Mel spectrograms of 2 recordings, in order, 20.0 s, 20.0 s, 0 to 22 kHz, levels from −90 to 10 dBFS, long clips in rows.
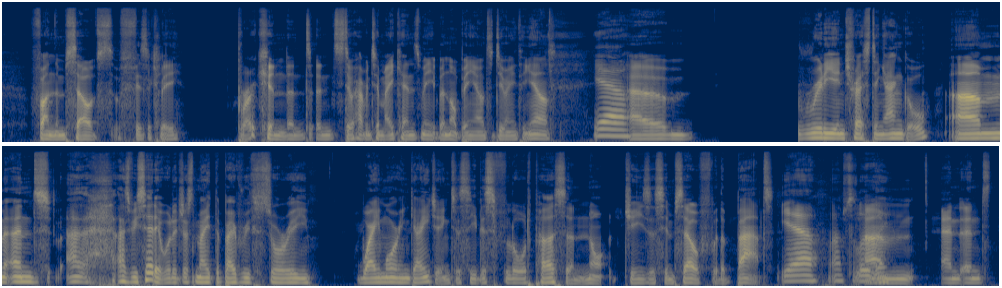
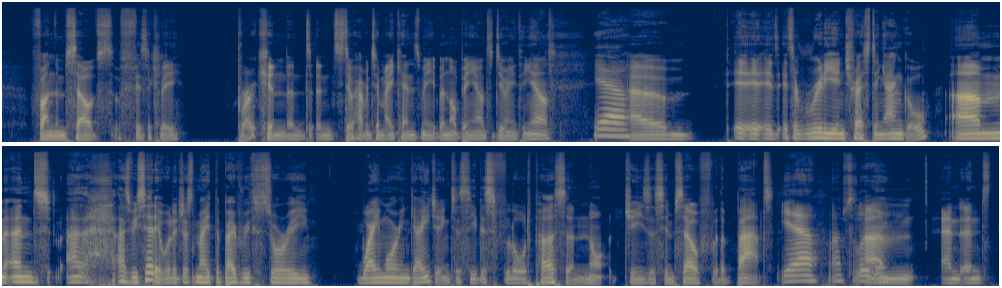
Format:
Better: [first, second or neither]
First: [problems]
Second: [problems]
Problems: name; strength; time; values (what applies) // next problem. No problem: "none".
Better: second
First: audio cutting out; at 7 s for 1 s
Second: none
